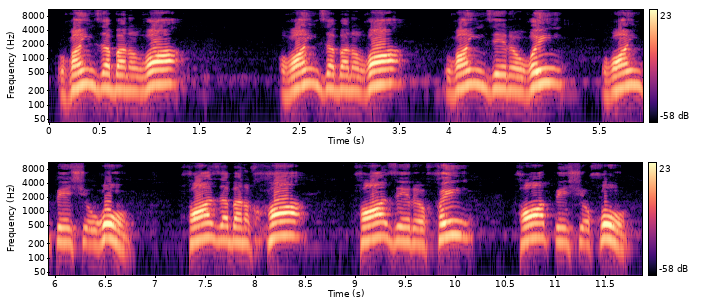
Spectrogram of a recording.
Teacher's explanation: ادنائے حلق جو ہے اس کا مخرج ہے، جو منہ کی طرف والا حصہ ہے۔ غین اور خا جو ہیں یہ دونوں حروف کا مخرج جو ہے یہ ادنائے حلق سے ہے۔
